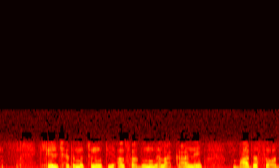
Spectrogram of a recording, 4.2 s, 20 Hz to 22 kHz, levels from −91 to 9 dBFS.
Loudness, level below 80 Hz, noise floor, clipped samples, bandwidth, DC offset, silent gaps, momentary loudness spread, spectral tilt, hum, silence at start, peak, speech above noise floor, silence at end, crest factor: -25 LUFS; -64 dBFS; -49 dBFS; under 0.1%; 3.9 kHz; under 0.1%; none; 7 LU; -9 dB/octave; none; 0.25 s; -6 dBFS; 25 dB; 0 s; 18 dB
